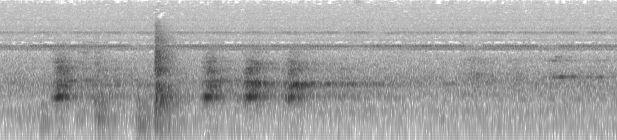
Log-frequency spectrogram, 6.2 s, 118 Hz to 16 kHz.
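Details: Rex, a dog barking while running around in the night, recorded Oct 7, 2018: a few moderately loud barks and one sharp click-like knock, over a steady background hum.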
